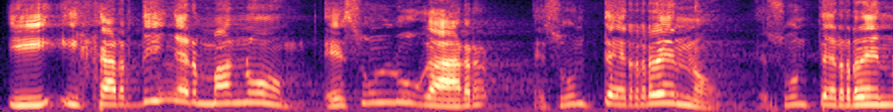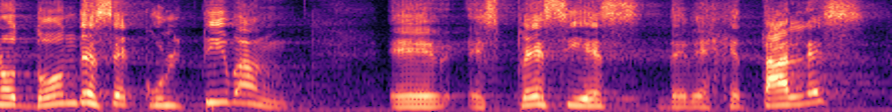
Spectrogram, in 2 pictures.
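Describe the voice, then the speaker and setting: A man with a Honduran accent preaches from the pulpit in a high, bright voice. He leans on fillers and keeps asking the congregation "¿verdad?" while calling them "hermano". The sound carries a long reverb from the church hall. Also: expressive, unhurried, gravelly. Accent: Honduran Spanish. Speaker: pastor. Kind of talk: sermon with spoken prayer. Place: church sanctuary.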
